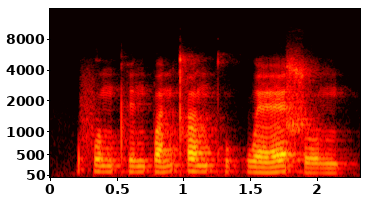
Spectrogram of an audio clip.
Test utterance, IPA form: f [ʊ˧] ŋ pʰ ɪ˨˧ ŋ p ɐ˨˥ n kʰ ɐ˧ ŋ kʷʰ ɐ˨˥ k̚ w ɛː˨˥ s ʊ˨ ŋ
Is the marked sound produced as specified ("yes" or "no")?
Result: no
